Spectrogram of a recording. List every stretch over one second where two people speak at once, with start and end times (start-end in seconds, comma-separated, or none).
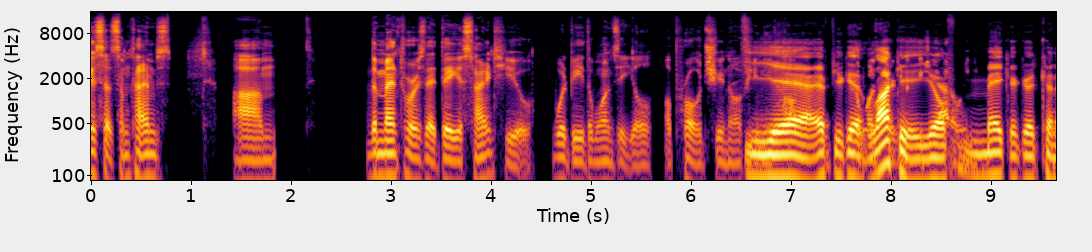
6.5-9.0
